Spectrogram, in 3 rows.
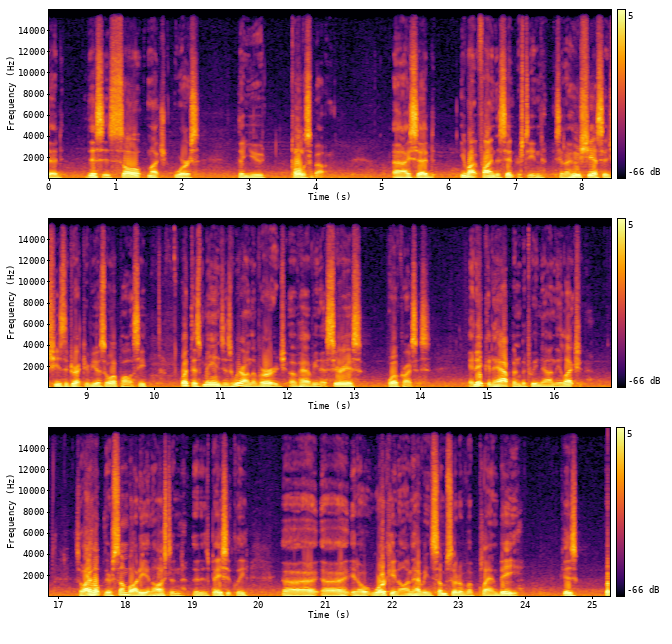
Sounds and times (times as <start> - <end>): Speech: 0.0 - 2.3, 2.9 - 4.3, 5.2 - 14.2, 14.8 - 16.6, 17.3 - 24.0, 24.6 - 25.2.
